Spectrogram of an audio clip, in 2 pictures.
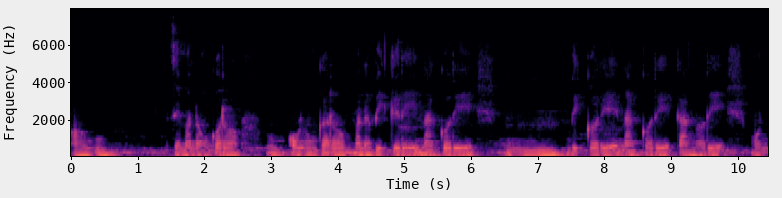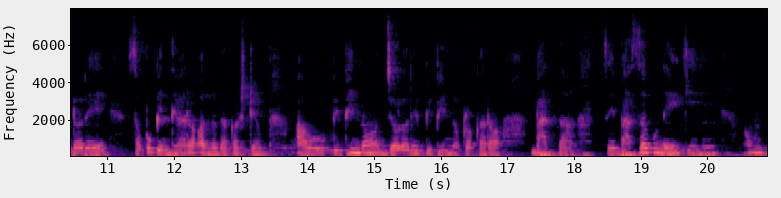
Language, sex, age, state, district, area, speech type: Odia, female, 30-45, Odisha, Koraput, urban, spontaneous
